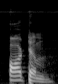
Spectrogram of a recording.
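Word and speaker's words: autumn: जैसे यहां पर एम के बाद एन आया तो इसे पढ़ते हैं डैम N silent हाईम एनसाइलेंट column N silent और ऑटम साइलेंट क्या है हमारा एन यहां पर साइलेंट है डैम मतलब लानत है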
